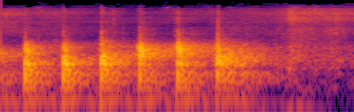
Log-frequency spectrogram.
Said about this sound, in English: Well, how would you know we're knocking on the door? We're not leaving. Come to the door.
